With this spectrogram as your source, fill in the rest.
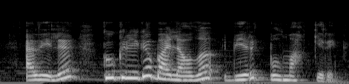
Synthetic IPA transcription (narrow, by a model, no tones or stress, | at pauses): æwelɪ | kʲɵkʲɾeɡʲɪbɑjlˠɑwlˠəbeɾɪk̚bolˠmɑqkʲʰeɾɛ̰kʲ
